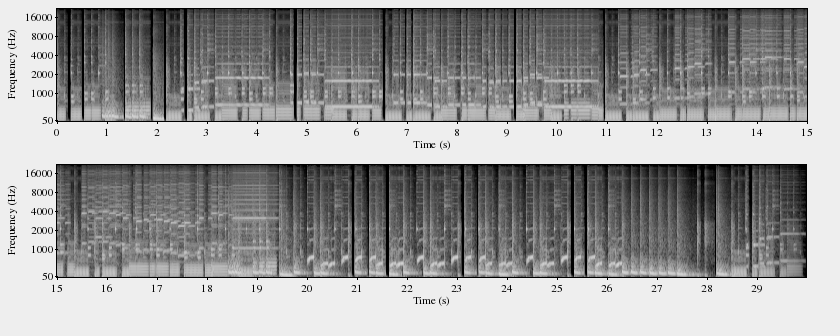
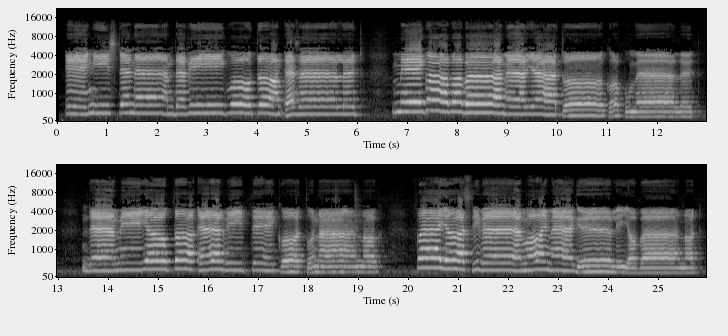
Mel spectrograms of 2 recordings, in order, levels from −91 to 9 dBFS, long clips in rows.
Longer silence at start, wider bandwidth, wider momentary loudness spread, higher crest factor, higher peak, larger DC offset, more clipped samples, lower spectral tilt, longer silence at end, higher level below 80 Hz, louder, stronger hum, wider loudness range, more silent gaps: second, 0 s vs 0.15 s; first, over 20 kHz vs 14 kHz; second, 4 LU vs 11 LU; about the same, 12 dB vs 16 dB; about the same, -2 dBFS vs -4 dBFS; neither; neither; first, -5 dB/octave vs -2.5 dB/octave; about the same, 0.1 s vs 0.2 s; first, -30 dBFS vs -74 dBFS; first, -14 LUFS vs -17 LUFS; neither; second, 2 LU vs 7 LU; neither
